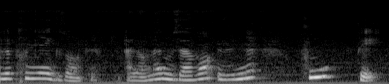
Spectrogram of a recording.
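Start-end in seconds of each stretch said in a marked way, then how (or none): 3.0-3.8 "poupée" in two beats, high loud "pou", pause, "pée"; split into syllables. Shown as a demonstration. Teacher showing children the word poupée, split into syllables. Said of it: "compter combien ça contient de syllabes".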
